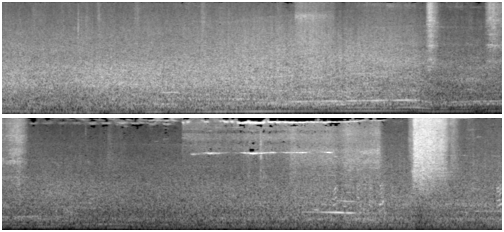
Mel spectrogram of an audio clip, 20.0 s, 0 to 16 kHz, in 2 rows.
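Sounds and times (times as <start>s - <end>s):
bus engine accelerating: 0.0s - 20.0s
street traffic: 0.0s - 20.0s.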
